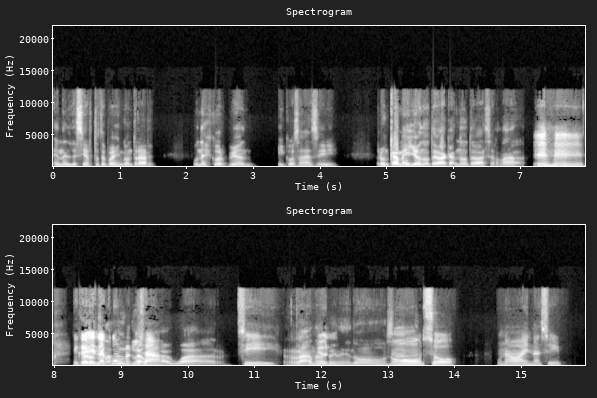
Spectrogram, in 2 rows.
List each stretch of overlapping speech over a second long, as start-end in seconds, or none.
8.4-9.7, 11.4-13.5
